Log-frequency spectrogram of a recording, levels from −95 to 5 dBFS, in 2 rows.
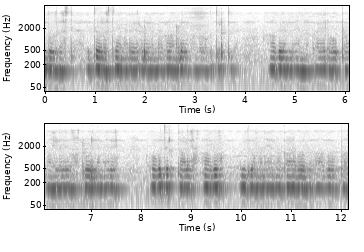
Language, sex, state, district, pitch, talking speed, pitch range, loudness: Kannada, male, Karnataka, Chamarajanagar, 150 Hz, 100 wpm, 150-155 Hz, -41 LUFS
